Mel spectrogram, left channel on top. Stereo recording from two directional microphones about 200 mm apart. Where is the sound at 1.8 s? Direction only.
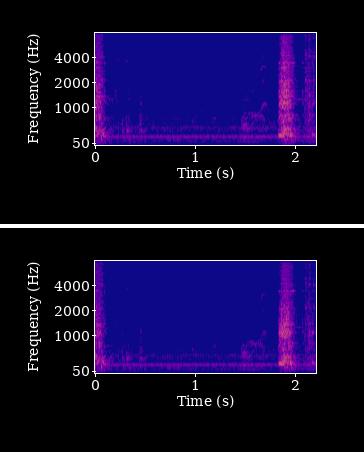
Centre (ahead or behind).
